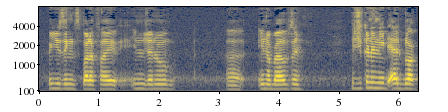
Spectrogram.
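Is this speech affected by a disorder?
Yes: cerebral palsy.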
